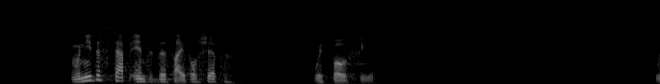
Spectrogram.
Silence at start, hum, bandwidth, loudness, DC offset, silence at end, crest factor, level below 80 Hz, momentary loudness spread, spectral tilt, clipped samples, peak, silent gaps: 0.7 s; none; 19 kHz; -43 LUFS; under 0.1%; 0 s; 24 dB; -86 dBFS; 16 LU; -6.5 dB/octave; under 0.1%; -24 dBFS; 2.67-3.12 s, 4.23-6.53 s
